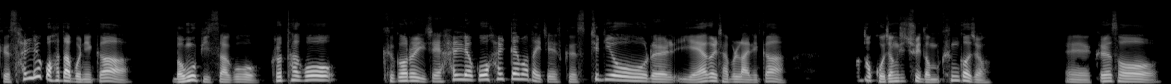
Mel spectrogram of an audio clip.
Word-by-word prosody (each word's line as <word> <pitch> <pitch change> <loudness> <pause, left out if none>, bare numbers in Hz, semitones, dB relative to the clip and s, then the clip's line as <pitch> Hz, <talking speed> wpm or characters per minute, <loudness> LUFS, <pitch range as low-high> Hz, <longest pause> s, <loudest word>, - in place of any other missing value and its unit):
그 125 - -5
사려고 280 - +1
하다 190 -4 +5
보니까 120 -2 0 0.4
너무 130 +12 +4
비싸고 115 - -4
그렇다고 200 +2 +3 0.4
그거를 170 +2 +2
이제 135 +2 -5
하려고 220 +7 +2
할 250 +2 -3
때마다 240 - +1
이제 125 -4 -5
그 115 -2 -7
스튜디오를 165 - +1
예약을 125 +8 +1
잡으려니까 120 -1 -3 0.7
하도 - - -5
고정 140 +4 0
지출이 150 0 -4
너무 110 -1 -3
큰 195 - -6
거죠. 110 - -1 0.7
예 105 -3 -6
그래서 130 -7 0
140 Hz, 320 characters per minute, -22 LUFS, 115-190 Hz, 0.7 s, 하다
